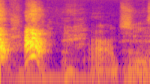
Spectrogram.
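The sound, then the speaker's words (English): A dog gives two sharp, loud barks, followed by softer muffled sounds that may be quieter barking or a voice in the background. “I gotta mute my mic so I can yell at my dogs and not have it recorded.”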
